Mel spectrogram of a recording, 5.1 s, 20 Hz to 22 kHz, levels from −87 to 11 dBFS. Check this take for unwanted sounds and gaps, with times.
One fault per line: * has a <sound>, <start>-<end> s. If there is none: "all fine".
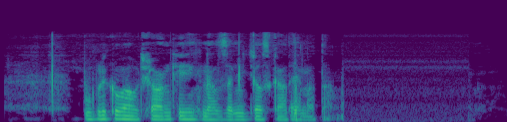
all fine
